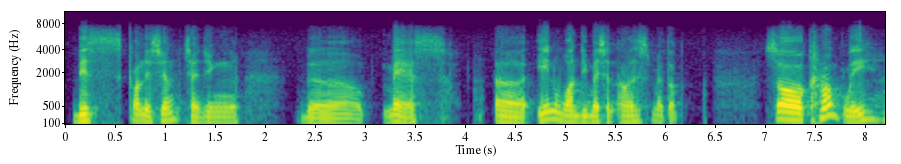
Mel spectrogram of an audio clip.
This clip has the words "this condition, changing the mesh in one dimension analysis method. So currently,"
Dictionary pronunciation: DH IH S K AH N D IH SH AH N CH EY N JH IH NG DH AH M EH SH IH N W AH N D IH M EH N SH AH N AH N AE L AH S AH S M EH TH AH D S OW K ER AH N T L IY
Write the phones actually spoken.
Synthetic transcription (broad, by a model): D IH S K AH N D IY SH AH N CH EY N JH IH NG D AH M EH S IH N W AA N D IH M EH N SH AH N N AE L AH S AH S M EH T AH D S OW K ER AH N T L IY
